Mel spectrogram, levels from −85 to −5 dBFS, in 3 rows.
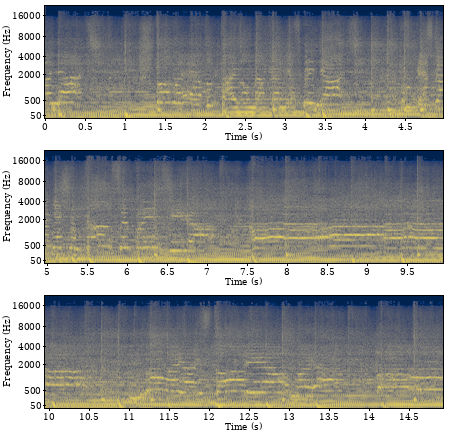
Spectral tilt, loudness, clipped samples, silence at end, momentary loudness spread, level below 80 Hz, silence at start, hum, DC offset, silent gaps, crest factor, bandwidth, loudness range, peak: -5 dB/octave; -20 LUFS; under 0.1%; 0 s; 3 LU; -26 dBFS; 0 s; none; under 0.1%; none; 12 dB; 19 kHz; 1 LU; -6 dBFS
